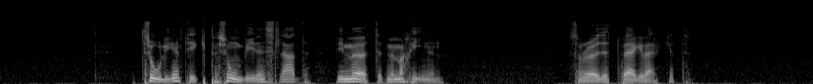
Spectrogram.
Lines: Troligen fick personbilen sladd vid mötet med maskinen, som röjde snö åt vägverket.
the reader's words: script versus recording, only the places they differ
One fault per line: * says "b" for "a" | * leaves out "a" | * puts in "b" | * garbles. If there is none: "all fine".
* leaves out "snö"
